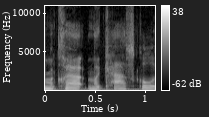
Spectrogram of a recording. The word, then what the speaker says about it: McCaskill: Claire McCaskill, is that how you pronounce yes.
